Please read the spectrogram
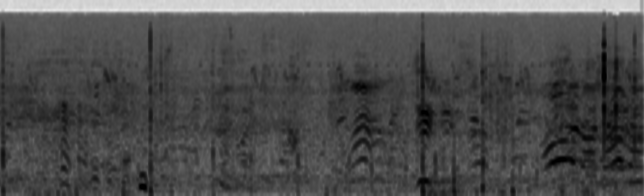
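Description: Football kicked hard on a grass pitch: a sharp thud about a second and a half in. Players' shouts and calls follow across the field in the second half.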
